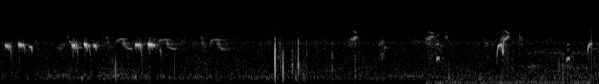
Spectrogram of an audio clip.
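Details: Female quail calling during the breeding season, a call used to get male quail calling. Soft, high, whistled notes come in quick pairs and threes at first, then only scattered faint notes and clicks.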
